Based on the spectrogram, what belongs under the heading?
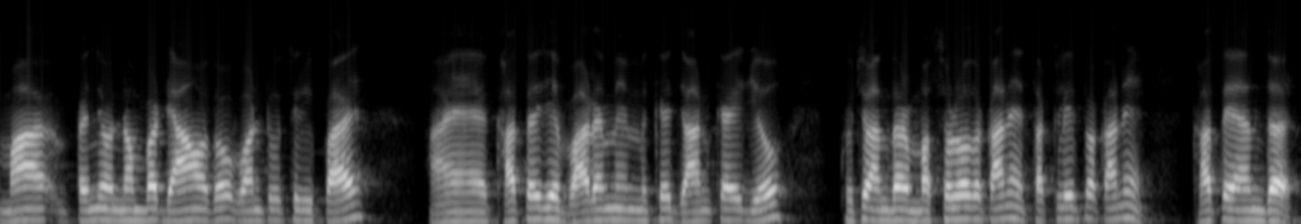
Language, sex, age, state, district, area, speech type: Sindhi, male, 45-60, Gujarat, Kutch, urban, spontaneous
